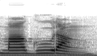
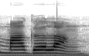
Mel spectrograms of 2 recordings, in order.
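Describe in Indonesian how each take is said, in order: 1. Diucapkan dengan bunyi u dan r. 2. Diucapkan dengan bunyi e dan l. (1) "jadinya Magurang" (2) "nama kota Magelang"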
